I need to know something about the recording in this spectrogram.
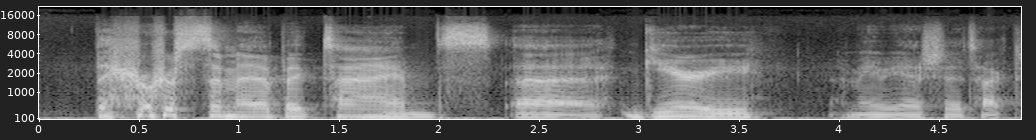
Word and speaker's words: Ghiri: The first few sessions was like, Geary. Jerry's like, what? And it was spelled Ghiri too. Yeah. It has like an Italian pronunciation, but not spelled like Jerry, but it was confusing. And even that character was kind of weird.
